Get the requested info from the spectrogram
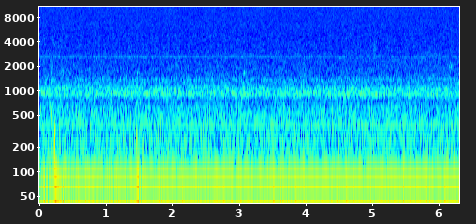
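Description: A steady low electrical hum under a faint even hiss, with a couple of faint knocks in the first second and a half.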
